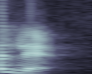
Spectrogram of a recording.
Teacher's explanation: पार्श्विक व्यंजन जीभ के पिछले हिस्से से बोला जाता है। ले को हम जीभ के पिछले हिस्से से बोलते हैं, जीभ के पिछले हिस्से से ये आपका बोला जाता है, जीभ के पिछले हिस्से से।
